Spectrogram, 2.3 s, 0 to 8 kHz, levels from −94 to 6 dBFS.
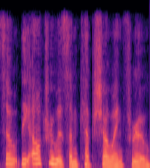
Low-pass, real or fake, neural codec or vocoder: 7.2 kHz; fake; codec, 16 kHz, 1.1 kbps, Voila-Tokenizer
